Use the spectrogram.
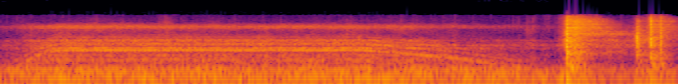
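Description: A steady mechanical whir hums for several seconds and then winds down in pitch, followed by a sharp burst of hiss and a couple of metallic clunks as a heavy airlock door leading to space, opened by pressing a button, swings open.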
